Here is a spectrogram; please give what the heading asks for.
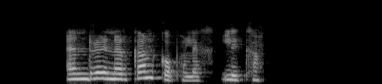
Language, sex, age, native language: Icelandic, female, 30-39, Icelandic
